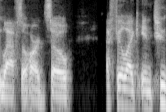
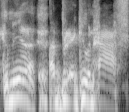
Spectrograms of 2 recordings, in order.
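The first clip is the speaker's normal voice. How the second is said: crazy put-on voice, pitched up, pushed high; 5 semitones higher than usual. A father playing with his son, doing an Arnold voice. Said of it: "my daddy's doing a crazy voice".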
